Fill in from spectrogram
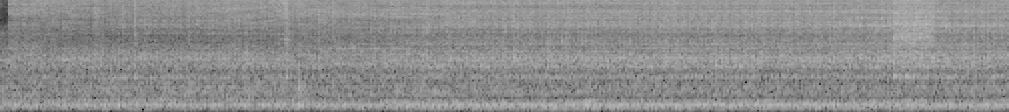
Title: Toilet make a weird noise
